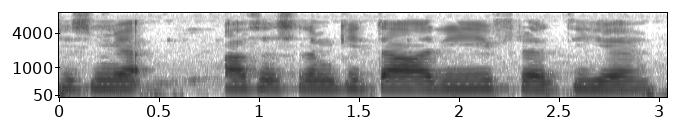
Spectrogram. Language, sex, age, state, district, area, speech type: Urdu, female, 18-30, Bihar, Madhubani, urban, spontaneous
